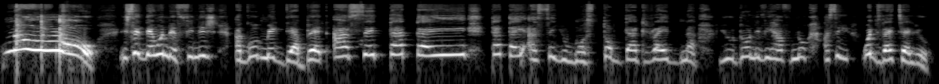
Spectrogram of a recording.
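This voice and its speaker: A woman's voice: sits high, fairly quick, hardly any pauses. A middle-aged woman with a Nigerian Pidgin-tinged English accent, hosting and telling a story animatedly, voicing her own past lines in quotes. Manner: retells conversations in quoted speech, emphatic and motherly. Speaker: show host.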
